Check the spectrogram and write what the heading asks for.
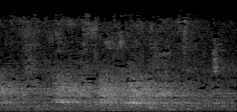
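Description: A dog giving two short, high barks over the murmur of a crowd in a large hall.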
